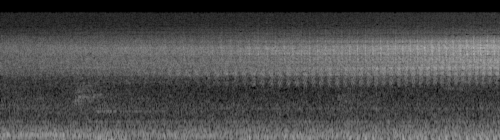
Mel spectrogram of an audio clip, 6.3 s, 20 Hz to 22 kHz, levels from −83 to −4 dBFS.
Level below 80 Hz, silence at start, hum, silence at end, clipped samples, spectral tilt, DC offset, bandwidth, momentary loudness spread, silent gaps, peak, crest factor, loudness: -46 dBFS; 0 s; none; 0 s; under 0.1%; 0 dB/octave; under 0.1%; 16 kHz; 11 LU; none; -8 dBFS; 22 dB; -26 LUFS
